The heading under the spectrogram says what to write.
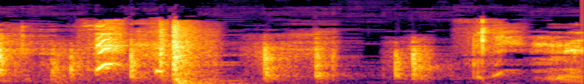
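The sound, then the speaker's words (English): A door is pushed shut with a single solid thud near the middle, surrounded by brief bits of voices and shuffling movement. “All right, get the door.”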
